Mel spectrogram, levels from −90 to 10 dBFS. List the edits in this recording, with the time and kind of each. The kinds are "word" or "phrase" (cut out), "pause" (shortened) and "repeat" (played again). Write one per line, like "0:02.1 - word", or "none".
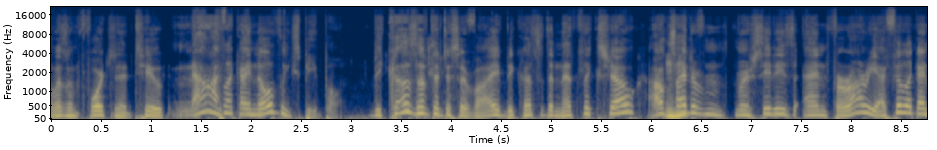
0:01.1 - word
0:01.7 - word
0:03.9 - word
0:05.9 - pause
